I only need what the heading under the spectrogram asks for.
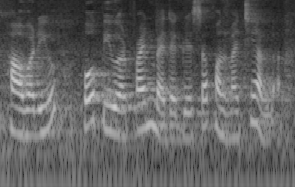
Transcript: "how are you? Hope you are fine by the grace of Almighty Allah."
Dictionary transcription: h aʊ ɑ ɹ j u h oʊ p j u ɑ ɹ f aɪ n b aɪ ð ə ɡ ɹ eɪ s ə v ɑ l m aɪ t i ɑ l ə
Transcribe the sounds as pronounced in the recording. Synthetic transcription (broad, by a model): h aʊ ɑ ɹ j u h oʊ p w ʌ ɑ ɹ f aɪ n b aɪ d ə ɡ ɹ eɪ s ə p ɑ l m aɪ t i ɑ l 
